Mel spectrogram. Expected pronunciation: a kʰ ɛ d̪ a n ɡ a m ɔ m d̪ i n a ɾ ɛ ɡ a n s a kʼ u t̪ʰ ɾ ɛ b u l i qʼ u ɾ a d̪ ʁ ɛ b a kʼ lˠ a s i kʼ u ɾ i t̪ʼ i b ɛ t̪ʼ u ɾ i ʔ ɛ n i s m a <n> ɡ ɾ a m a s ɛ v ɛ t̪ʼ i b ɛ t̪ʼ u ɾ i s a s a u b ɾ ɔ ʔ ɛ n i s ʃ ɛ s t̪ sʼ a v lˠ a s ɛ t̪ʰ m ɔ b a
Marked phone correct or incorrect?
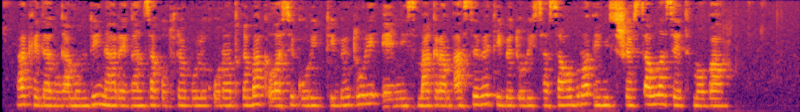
incorrect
